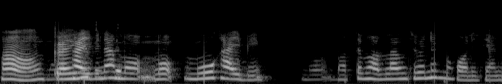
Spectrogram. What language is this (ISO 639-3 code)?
ori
